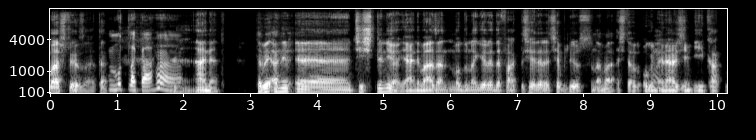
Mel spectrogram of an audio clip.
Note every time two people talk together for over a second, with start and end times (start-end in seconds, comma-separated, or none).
none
